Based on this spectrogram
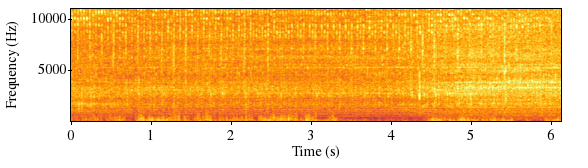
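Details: Ford Focus 2, 1.8 petrol 125 hp, 95,000 km: idling with an uneven tapping knock that returns and grows when parked at idle; dealer blamed AC clutch, but knock returned after removing AC belt; source unknown.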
